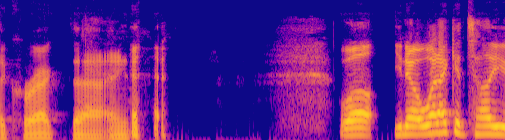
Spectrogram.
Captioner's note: laughs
